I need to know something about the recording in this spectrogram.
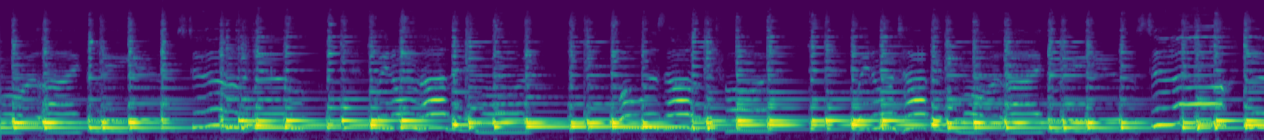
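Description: Ukulele strummed in a steady rhythm, about four strums a second, repeating a chord pattern.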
